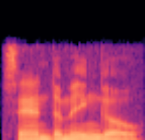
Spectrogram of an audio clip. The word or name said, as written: San Domingo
